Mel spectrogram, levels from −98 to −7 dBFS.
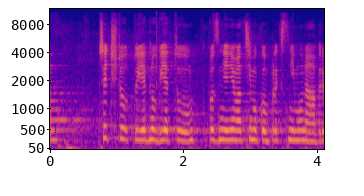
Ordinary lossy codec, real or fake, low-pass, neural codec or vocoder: AAC, 48 kbps; real; 10.8 kHz; none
